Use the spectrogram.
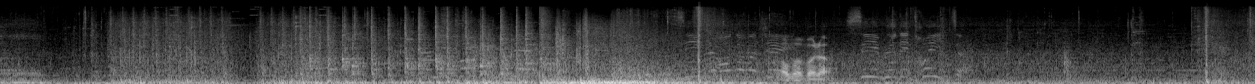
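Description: Dense, rapid booms and cracks of heavy artillery and tank fire in the game War Thunder roll on with a deep blast near the middle, while voices talk over the barrage.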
